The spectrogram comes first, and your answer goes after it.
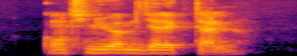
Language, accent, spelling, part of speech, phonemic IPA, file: French, France, continuum dialectal, noun, /kɔ̃.ti.ny.ɔm dja.lɛk.tal/, LL-Q150 (fra)-continuum dialectal.wav
- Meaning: dialect continuum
